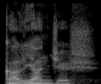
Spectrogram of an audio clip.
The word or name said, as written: Kalianjesh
